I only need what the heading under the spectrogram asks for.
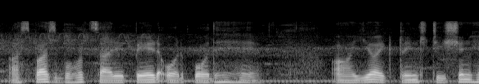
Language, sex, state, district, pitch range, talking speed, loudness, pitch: Hindi, male, West Bengal, Alipurduar, 100-115 Hz, 175 wpm, -20 LUFS, 105 Hz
